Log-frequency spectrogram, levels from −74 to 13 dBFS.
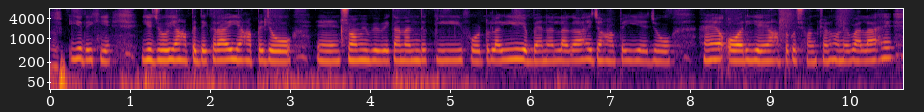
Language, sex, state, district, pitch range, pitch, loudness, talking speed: Hindi, female, Rajasthan, Nagaur, 220-230 Hz, 225 Hz, -18 LUFS, 190 wpm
